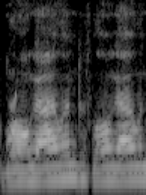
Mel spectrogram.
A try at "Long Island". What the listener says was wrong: Did you say Wrong Island? It sounded like you said Wrong Island.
